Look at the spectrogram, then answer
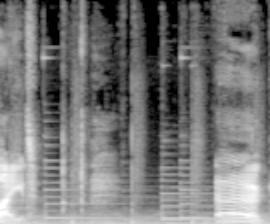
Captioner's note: light clicking on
